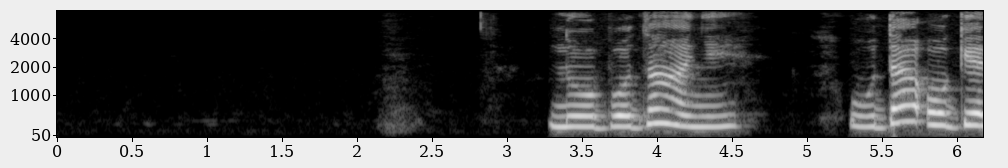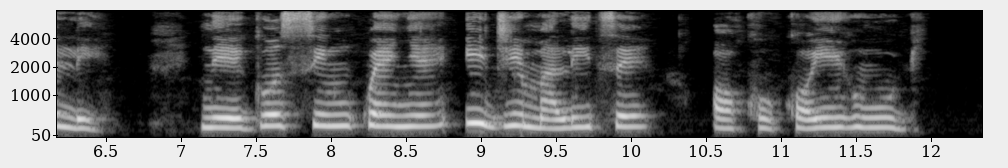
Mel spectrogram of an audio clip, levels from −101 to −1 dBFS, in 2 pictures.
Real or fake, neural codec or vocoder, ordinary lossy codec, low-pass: real; none; none; none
